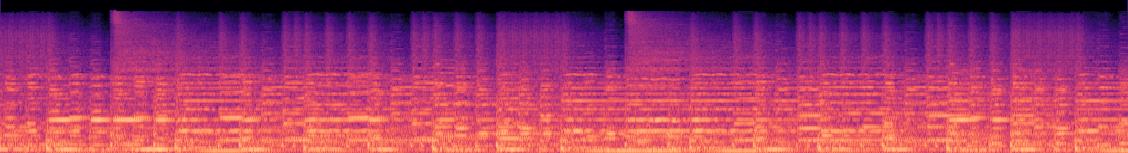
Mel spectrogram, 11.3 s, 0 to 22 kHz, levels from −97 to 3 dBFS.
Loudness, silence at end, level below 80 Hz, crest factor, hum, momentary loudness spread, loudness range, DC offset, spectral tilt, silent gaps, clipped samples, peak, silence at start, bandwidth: -15 LUFS; 0 s; -26 dBFS; 12 dB; none; 3 LU; 1 LU; under 0.1%; -6.5 dB/octave; none; under 0.1%; -2 dBFS; 0 s; 16 kHz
